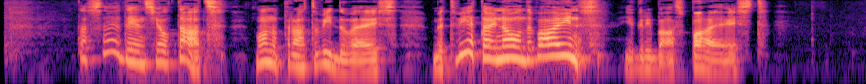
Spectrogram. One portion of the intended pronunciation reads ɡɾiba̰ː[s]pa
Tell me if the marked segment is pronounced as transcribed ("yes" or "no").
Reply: yes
